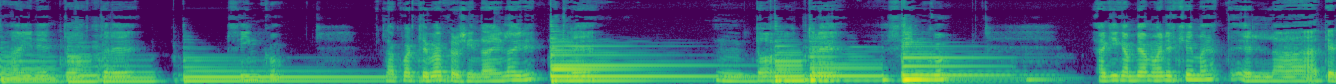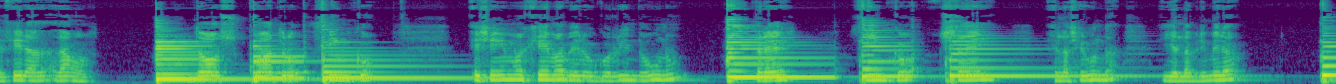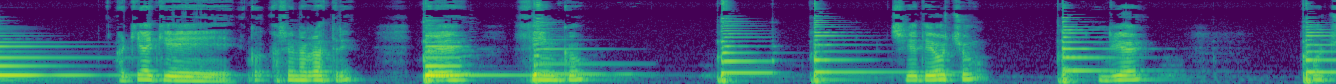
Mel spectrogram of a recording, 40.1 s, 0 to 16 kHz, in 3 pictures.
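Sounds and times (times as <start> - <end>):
classical guitar notes plucked: 0.0 - 11.9, 14.9 - 28.1, 30.9 - 33.1, 33.9 - 35.6, 37.3 - 38.3, 39.7 - 40.0
plucked guitar note: 5.5 - 10.6, 14.9 - 19.3.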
